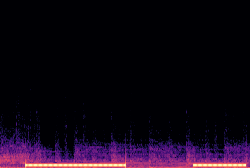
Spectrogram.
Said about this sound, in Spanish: Vamos a marcarle a la mamá.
